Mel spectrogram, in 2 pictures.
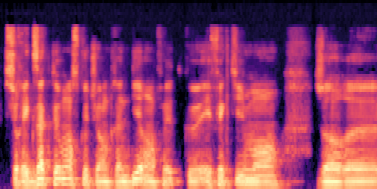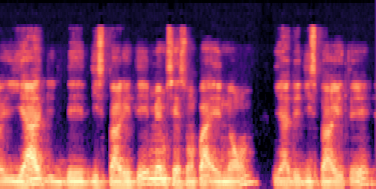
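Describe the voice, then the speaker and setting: A man's voice: low voice, a little fast, dark tone. A man hosting a casual debate chat, talking hesitantly in slang, often restarting his words. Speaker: host.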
